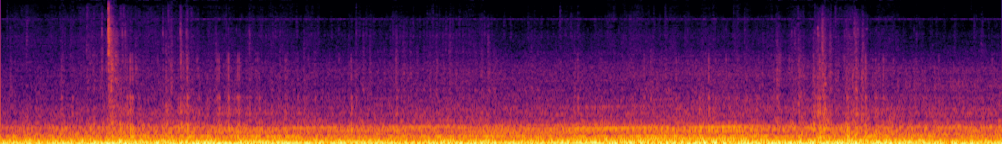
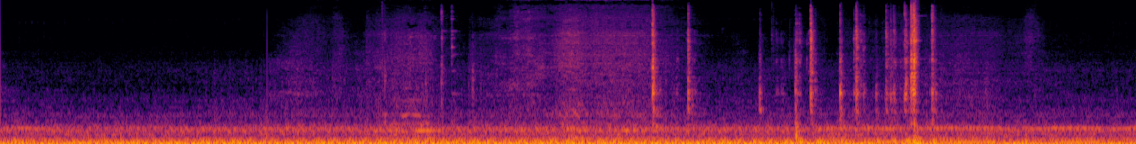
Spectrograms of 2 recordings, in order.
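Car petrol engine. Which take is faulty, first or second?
second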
